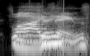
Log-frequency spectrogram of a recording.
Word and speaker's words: Flizanes: Think of it phonetically. Flizanes. FLI Zanes. Fly Zanes. Zanes.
